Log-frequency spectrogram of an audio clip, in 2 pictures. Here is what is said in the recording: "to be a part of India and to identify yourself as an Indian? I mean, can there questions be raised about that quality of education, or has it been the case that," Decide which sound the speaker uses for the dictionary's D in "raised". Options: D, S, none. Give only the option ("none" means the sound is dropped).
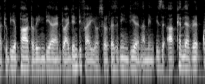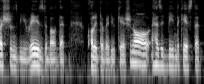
D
